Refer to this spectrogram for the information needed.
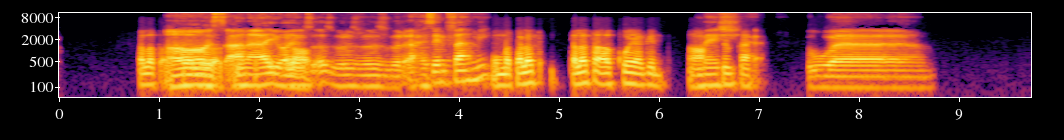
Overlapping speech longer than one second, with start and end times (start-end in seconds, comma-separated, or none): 1.1-2.6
